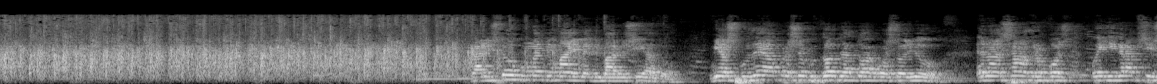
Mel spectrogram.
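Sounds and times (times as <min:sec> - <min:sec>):
audience applause: 0:00.0 - 0:06.3
speech: 0:04.7 - 0:11.5.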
